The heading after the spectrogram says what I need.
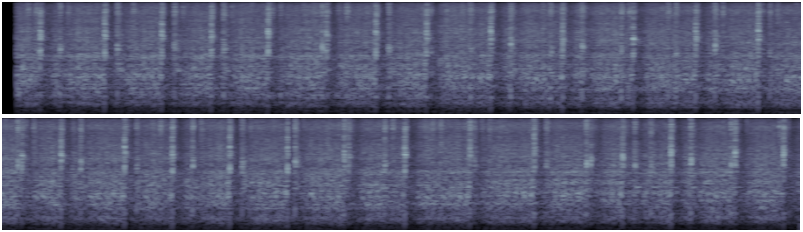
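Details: Trabant engine at idle: a sharp, regular ticking about five times a second rides over a thin idle; cause not identified.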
